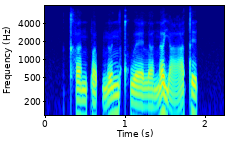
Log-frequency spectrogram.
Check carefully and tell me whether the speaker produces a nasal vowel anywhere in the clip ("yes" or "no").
no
